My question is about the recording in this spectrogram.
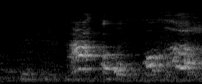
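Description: A toddler's short, high-pitched vocal cries: two or three in quick succession, starting under a second in.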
